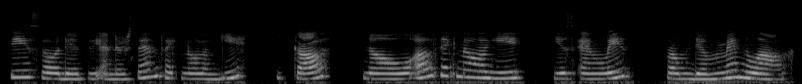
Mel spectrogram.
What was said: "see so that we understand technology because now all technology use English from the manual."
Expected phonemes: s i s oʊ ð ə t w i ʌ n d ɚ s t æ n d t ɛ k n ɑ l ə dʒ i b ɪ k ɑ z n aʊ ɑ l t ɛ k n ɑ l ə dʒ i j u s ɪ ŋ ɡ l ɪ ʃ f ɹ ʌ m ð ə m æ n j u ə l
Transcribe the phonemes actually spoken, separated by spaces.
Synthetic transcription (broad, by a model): s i s oʊ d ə t w i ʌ n d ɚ s t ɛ n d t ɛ k n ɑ l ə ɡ i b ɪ k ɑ s n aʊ ɑ l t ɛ k n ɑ l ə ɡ i j u s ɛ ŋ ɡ l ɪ s f ɹ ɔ m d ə m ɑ n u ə l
